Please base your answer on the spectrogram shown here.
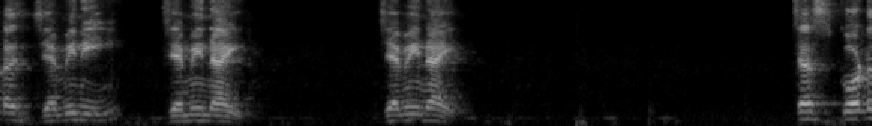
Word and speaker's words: Gemini: Go to Google and type Gemini. It should be pronounced not as Gemini, Gemini.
